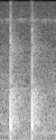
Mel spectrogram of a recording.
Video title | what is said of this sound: ARC DISCOVERY HELMET - Unboxing - Full Fiberglass Helmet #ARC #helmet #ARChelmet | kalau ketuk dia bukan bunyi kosong lah, padat bunyi dia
